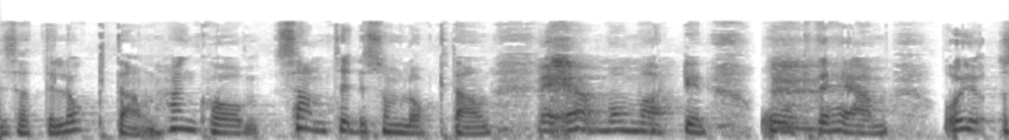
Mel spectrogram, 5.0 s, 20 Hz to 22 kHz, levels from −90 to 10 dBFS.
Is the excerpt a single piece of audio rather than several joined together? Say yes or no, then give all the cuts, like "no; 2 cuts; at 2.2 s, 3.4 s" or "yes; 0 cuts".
no; 1 cut; at 2.7 s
